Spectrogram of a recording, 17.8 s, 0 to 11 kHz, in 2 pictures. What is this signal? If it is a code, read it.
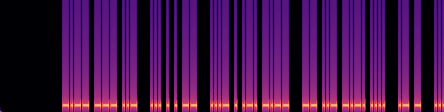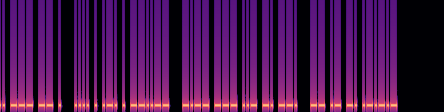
Morse code, heard as a keyed tone, about 30 wpm, 700 Hz. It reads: YOU SEEM VERY MUCH AT HOME HERE, YOUNG MAN.
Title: Sentences from Top 1000 Words - Review Part 1 - 30wpm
